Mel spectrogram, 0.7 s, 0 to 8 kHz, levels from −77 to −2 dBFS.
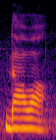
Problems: none marked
